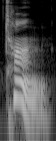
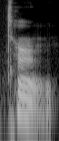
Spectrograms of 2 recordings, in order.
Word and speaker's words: tongue: And we have this word, tongue. The UE at the end is silent, so we pronounce it like young. Tongue. You have only the nasal sound. There's no g. It's just the sound Tongue.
